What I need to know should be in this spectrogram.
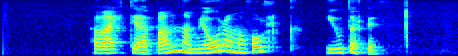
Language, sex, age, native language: Icelandic, female, 30-39, Icelandic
